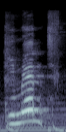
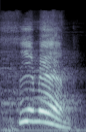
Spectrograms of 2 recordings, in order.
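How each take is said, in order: First: The word begins with a k sound. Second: The word begins with an s sound. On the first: The speaker calls it wrong. "এটা কি?" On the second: The speaker calls it right. "তাহলে সি এর উচ্চারণ হবে স।"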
